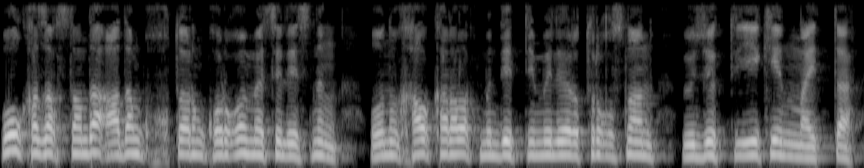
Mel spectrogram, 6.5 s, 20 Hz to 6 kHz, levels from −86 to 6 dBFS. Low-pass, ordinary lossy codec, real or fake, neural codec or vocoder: 5.4 kHz; none; real; none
